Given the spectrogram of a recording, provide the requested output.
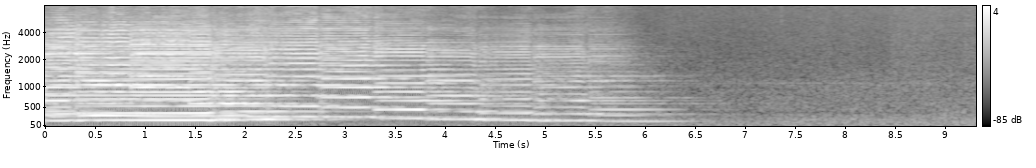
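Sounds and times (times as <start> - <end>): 
string quartet: 0.0 - 6.2.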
